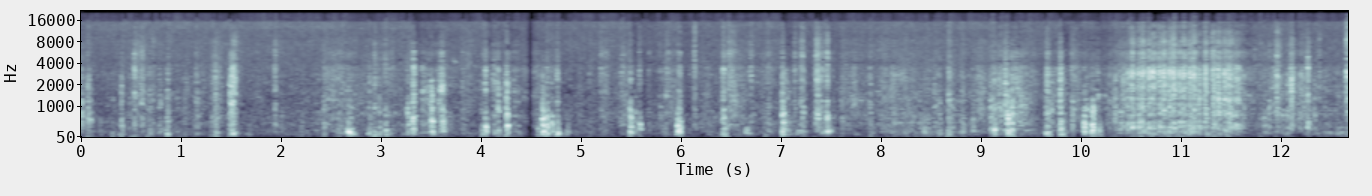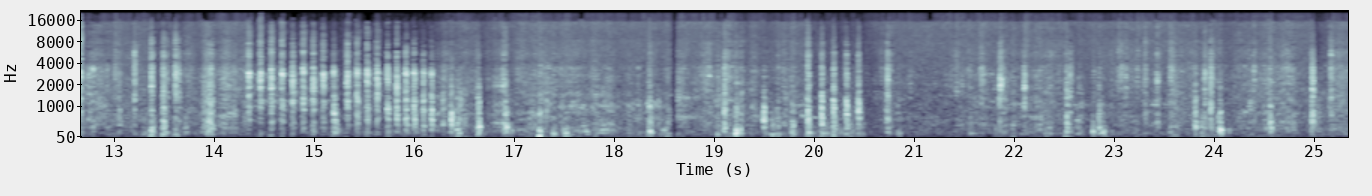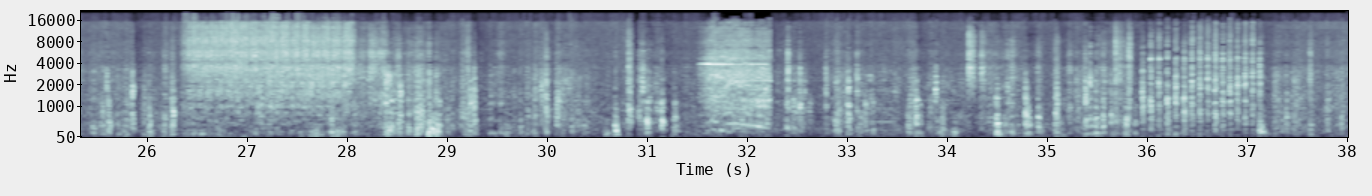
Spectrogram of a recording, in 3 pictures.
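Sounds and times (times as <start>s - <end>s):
loud noisy burst: 26.4s - 28.1s, 31.5s - 32.4s.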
